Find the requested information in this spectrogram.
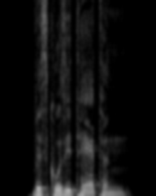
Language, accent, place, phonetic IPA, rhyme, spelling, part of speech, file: German, Germany, Berlin, [ˌvɪskoziˈtɛːtn̩], -ɛːtn̩, Viskositäten, noun, De-Viskositäten.ogg
- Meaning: plural of Viskosität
